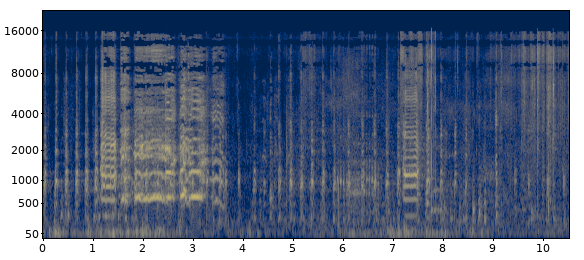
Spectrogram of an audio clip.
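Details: A Hint rooster's long, rough crow of about two seconds opens the sequence, followed by steady clucking and a shorter crowing burst later.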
